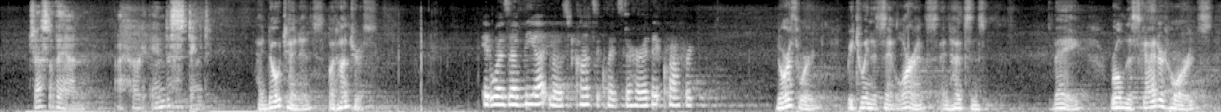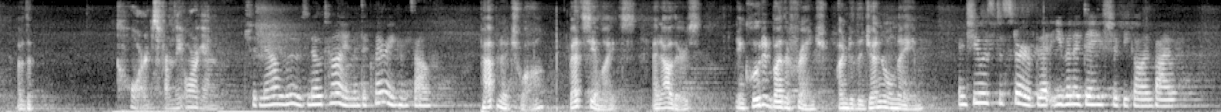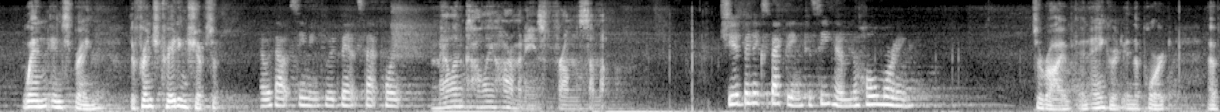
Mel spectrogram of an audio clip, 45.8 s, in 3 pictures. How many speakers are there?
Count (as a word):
three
